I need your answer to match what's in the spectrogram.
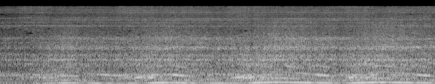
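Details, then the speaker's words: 2010 Fiat Uno Fire 1.0 with automatic tensioner, alternator belt removed: dry whirring bearing rumble rising with revs, like a tight belt; worn water pump bearing, pump and timing kit replaced; alternator bearings previously replaced. "não sei se no vídeo vai ser possível ouvir mas é audível um barulho de rolamento assim como um barulho como se fosse Correia esticada"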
